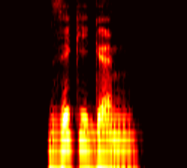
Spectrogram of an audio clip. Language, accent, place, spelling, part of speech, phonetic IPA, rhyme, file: German, Germany, Berlin, sickigen, adjective, [ˈzɪkɪɡn̩], -ɪkɪɡn̩, De-sickigen.ogg
- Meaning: inflection of sickig: 1. strong genitive masculine/neuter singular 2. weak/mixed genitive/dative all-gender singular 3. strong/weak/mixed accusative masculine singular 4. strong dative plural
